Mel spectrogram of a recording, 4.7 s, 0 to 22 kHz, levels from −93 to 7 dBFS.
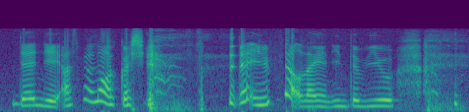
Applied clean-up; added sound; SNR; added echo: none; none; none; none.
